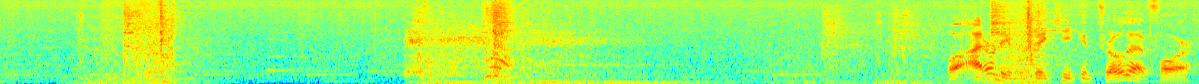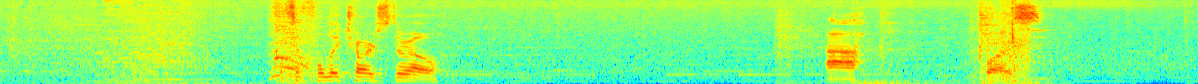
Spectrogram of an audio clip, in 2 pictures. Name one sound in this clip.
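An axe strikes with a heavy thud.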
